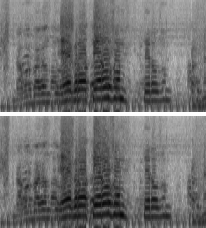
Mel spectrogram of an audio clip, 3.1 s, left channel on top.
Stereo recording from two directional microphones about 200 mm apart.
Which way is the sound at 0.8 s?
55° right (ahead or behind).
